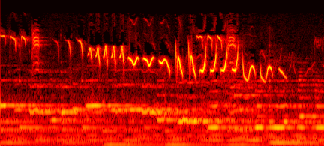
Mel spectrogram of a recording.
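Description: Background music of held tones with a bird's rapid run of high, sweeping chirps over it, starting about half a second in and stopping shortly before the end.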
